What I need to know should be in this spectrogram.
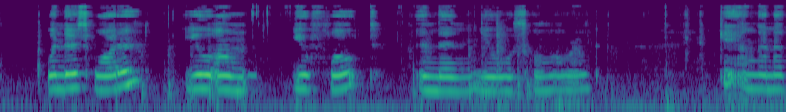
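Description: A hand presses and squishes thick slime full of beads.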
